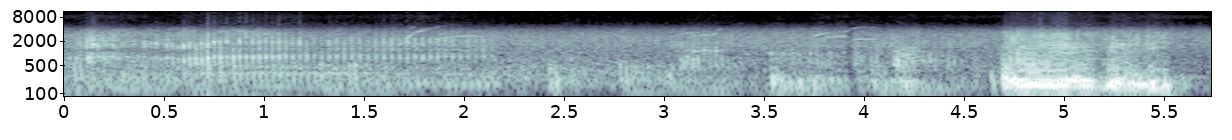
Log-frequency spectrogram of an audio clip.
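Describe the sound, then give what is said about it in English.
A lioness in the jungle roaring: low, rumbling growls over a steady wild ambience, then a loud, deep roar near the end that drops back into a growl. “A lioness eyes him.”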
